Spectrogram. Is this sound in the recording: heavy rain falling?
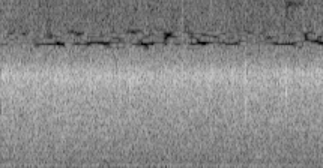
yes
